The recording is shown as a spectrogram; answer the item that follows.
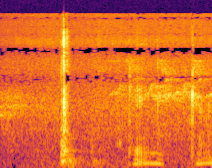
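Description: A single sharp click about half a second in, from a hand working a small Kidde fire extinguisher in its plastic wall bracket.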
